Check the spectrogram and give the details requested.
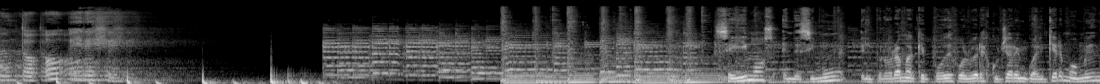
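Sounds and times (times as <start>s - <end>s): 
deep heartbeat thumps: 0.0s - 3.5s
speech: 0.2s - 1.3s, 7.2s - 10.9s
sustained synth chord growing into music: 3.2s - 9.9s.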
